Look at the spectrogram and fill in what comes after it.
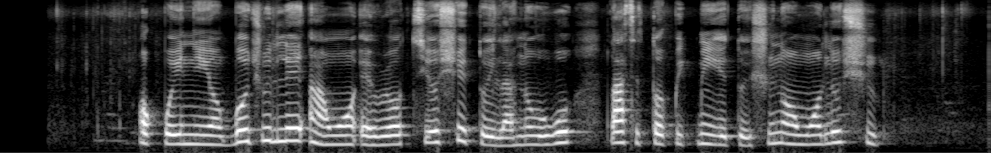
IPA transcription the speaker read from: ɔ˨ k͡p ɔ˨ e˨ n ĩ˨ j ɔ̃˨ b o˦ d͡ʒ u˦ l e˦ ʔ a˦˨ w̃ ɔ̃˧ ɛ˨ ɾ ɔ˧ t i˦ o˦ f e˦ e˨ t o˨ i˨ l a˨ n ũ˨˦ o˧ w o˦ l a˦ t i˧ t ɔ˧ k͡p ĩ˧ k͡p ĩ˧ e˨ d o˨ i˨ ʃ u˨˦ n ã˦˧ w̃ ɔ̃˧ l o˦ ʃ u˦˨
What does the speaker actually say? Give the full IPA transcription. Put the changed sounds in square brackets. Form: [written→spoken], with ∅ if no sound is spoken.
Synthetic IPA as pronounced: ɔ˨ k͡p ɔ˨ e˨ n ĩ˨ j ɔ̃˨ [b→ɡ͡b] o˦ d͡ʒ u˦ l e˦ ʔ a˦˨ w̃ ɔ̃˧ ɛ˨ ɾ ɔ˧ t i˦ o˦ [f→ʃ] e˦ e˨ t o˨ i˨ l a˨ n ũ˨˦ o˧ w o˦ l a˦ t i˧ t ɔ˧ k͡p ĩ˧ k͡p ĩ˧ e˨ [d→t] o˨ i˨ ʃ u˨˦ n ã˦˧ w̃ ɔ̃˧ l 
